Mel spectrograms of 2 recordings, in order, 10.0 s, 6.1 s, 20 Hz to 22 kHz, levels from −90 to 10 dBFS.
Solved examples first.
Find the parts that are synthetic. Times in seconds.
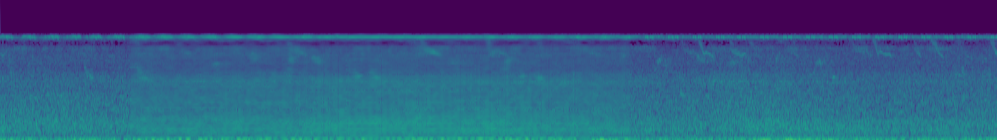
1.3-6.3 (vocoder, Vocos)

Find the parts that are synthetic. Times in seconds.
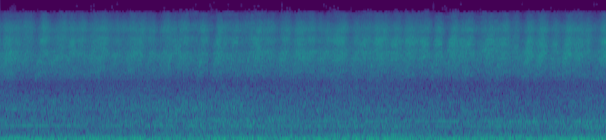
0.0-1.8 (autoencoder, DAC-VAE); 2.7-4.2; 5.0-6.1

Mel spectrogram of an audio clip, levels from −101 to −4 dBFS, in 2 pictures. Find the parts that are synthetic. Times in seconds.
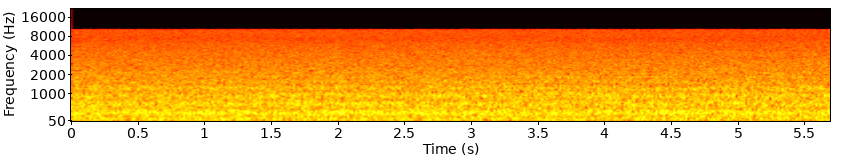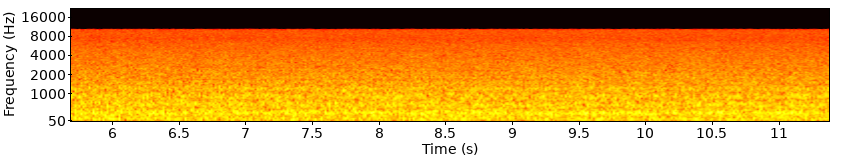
0.0-1.7 (vocoder, BigVGAN v2); 3.4-6.0; 6.6-11.4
